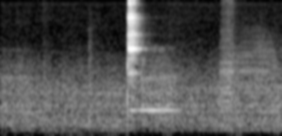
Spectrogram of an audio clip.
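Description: A gold ear-cleaning tuning fork struck once with a thin metal rod, about two seconds in: a sharp metallic clink with a bright high ring and a lower tone that fades away in under a second.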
